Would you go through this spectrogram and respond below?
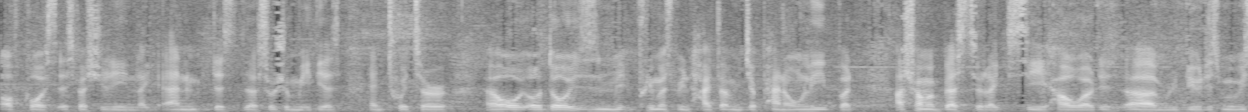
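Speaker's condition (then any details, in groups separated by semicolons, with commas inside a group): No condition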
